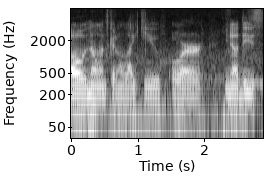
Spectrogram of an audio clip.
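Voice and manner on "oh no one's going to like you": plain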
